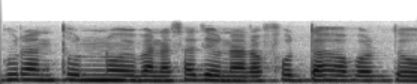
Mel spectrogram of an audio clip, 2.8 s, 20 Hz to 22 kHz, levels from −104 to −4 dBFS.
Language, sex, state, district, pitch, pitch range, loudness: Chakma, female, Tripura, Dhalai, 225 Hz, 210-235 Hz, -15 LUFS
